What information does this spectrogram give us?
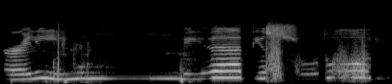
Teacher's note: وقف کریں گے تو را ساکن ہو جائے گی. موٹا پڑھیں گے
